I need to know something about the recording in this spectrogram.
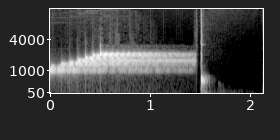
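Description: Synthesized chime sound effect marking the end of the countdown: a quick run of rising notes that rings on and fades over about a second and a half, followed by a short pop.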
